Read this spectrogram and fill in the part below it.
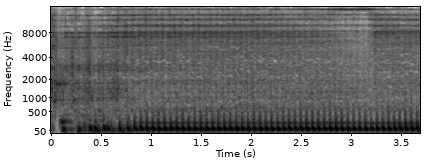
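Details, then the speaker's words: Honda Click/Vario 125 with aftermarket direct dry clutch, thicker spacer making it noisier: quiet at first, then fast, even metallic rattle about seventeen beats a second once the belt grabs; normal dry-clutch chatter. "Sa una, medyo hindi pa siya maingay. Pero pag kumakapit na yung belt, solid yung ingay niya."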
